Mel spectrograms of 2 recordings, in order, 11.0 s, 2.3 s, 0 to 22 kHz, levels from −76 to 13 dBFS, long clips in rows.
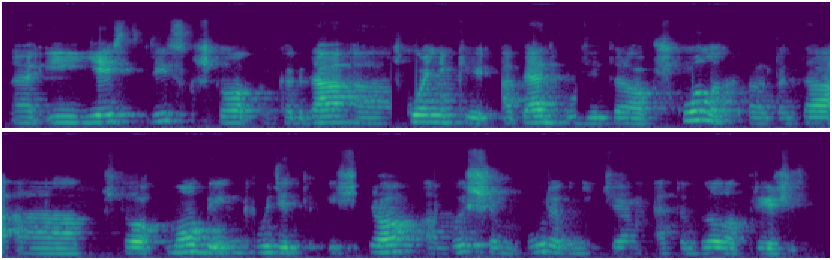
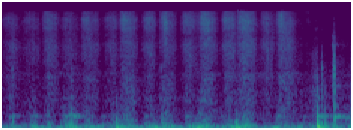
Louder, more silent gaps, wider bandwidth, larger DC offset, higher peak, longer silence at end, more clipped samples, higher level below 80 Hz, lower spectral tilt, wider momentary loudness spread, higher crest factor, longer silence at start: first, -23 LUFS vs -34 LUFS; neither; first, over 20 kHz vs 16.5 kHz; neither; first, -2 dBFS vs -10 dBFS; first, 0.15 s vs 0 s; neither; second, -60 dBFS vs -32 dBFS; second, -3 dB/octave vs -4.5 dB/octave; first, 14 LU vs 7 LU; about the same, 22 dB vs 22 dB; about the same, 0.1 s vs 0 s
